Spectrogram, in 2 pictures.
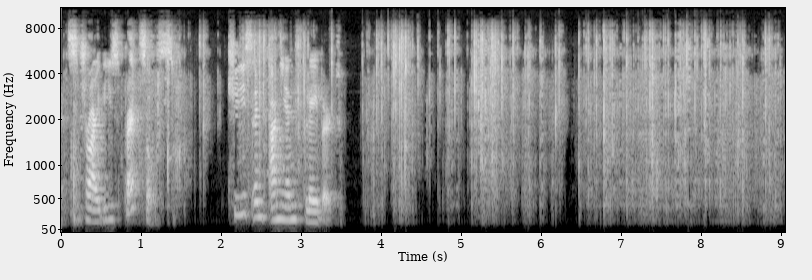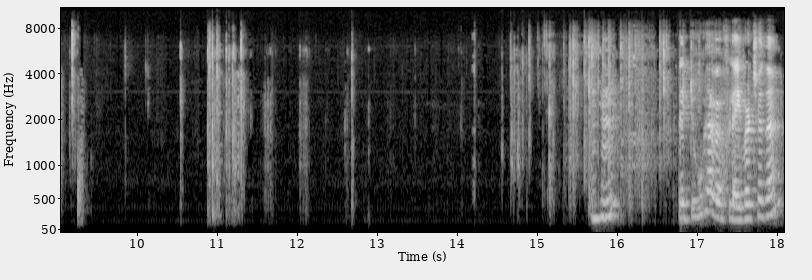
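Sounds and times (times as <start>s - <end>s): plastic snack packet crinkling: 0.1s - 13.0s, 14.0s - 17.2s
pretzel sticks crunching: 0.9s - 9.3s, 10.9s - 12.8s, 14.6s - 16.8s.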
